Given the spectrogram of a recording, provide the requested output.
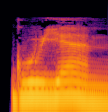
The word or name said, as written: Guienne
